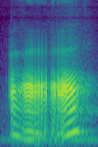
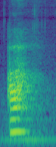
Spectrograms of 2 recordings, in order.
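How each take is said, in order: First: The pitch dips low, then rises. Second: The syllable is said light and short. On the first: "Third tone, san sheng, is even lower. It first dips down, then rises" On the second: "you say it in a more light and short way"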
